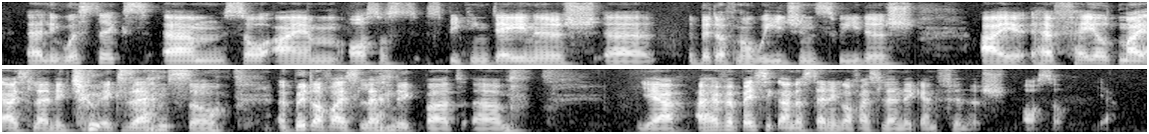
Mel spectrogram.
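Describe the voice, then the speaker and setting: Recorded very cleanly against a silent background, a man with a German accent speaks at a moderate pace. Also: medium pitch for a man, fairly even intonation. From northern Germany (North Frisia). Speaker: linguistics student. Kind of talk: casual interview. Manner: halting, many fillers.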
